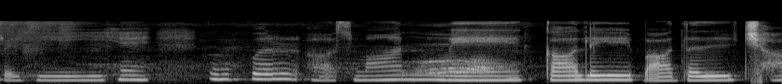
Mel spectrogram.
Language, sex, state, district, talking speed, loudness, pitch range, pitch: Hindi, female, Madhya Pradesh, Umaria, 60 wpm, -23 LUFS, 195-220 Hz, 205 Hz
